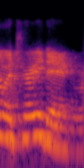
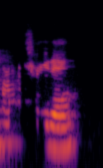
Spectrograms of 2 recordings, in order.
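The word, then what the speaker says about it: Armatrading: Oh, it's Jonah Matrading, right? – Yes. Yeah. Oh, that's how you pronounce her last name? – Mm-hmm. – Matrading.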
